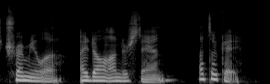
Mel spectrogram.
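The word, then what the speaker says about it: tremella: I don't know why it's spelled tremla with an e when it's tremula.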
